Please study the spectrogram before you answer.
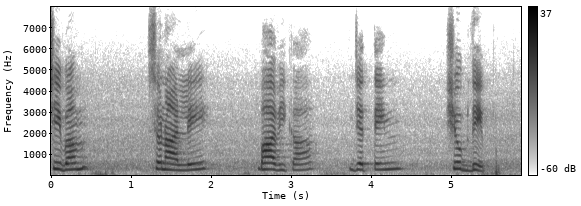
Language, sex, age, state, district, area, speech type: Punjabi, female, 18-30, Punjab, Pathankot, urban, spontaneous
